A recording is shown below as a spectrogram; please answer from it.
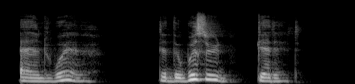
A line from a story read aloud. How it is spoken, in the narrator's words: she continued gravely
